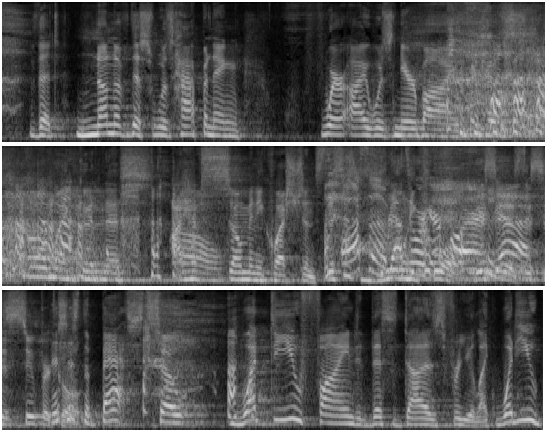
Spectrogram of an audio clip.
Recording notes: this episode was recorded live at NASFIC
